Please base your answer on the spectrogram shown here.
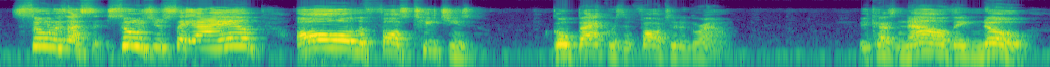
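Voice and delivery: high, loud proclamation easing down; full-force preaching. Real, not acted. Preacher declaring false teachings fall, high and forceful. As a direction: burst out high, then settle into weight.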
